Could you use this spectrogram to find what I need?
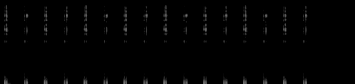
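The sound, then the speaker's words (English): A watch ticks steadily, about sixteen crisp, evenly spaced ticks at a brisk pace that stop abruptly after three seconds. No voices, just the quiet, sharp clicking. “You're right. It's not a clock. It's... a watch.”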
